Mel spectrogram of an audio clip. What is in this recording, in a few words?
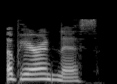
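"apparentness", British English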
